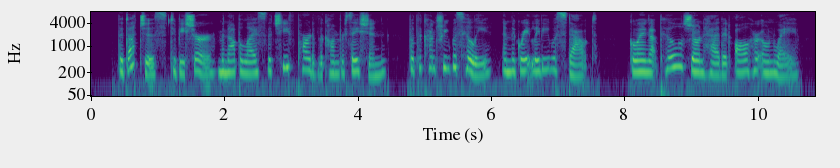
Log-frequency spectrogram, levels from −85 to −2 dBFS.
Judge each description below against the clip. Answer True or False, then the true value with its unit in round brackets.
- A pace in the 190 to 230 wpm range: False (180 wpm)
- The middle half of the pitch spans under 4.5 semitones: True (3.4 semitones)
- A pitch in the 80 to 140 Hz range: False (210 Hz)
